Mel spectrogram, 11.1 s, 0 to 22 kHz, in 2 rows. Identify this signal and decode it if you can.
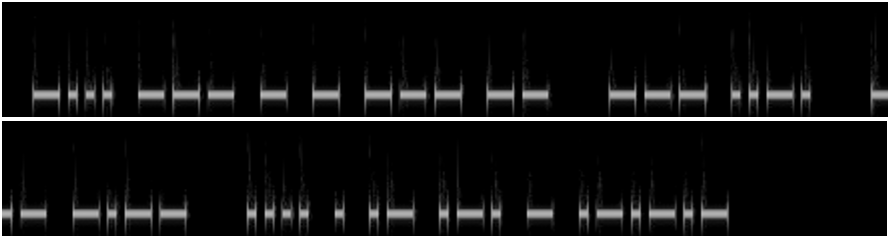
Morse code, heard as a keyed tone, about 22 wpm, 700 Hz. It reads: BOTTOM OF MY HEART.
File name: practice / 22wpm / Sentences with 8-Word Phrases - 22wpm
